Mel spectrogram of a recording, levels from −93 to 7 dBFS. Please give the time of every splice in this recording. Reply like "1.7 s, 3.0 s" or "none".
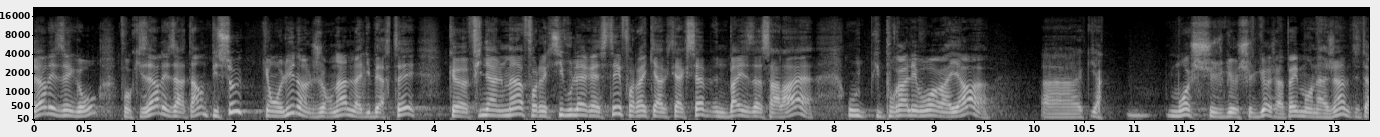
none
